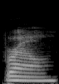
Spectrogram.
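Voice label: "brown", English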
